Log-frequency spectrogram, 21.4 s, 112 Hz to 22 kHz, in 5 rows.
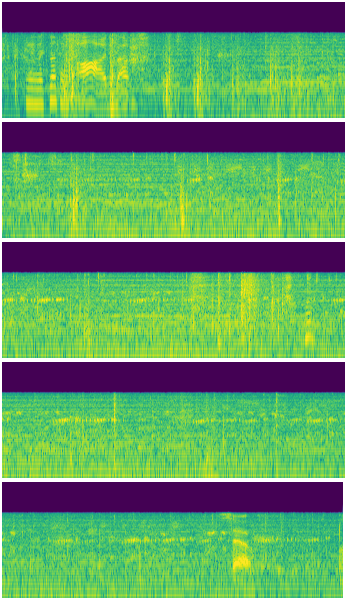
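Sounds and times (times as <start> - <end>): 
dense chorus of toads croaking: 0.0 - 21.4
speech: 0.3 - 2.1, 20.0 - 20.4.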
